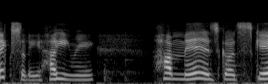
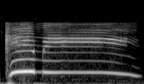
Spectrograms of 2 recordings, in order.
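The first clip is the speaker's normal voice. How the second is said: high, loud call across the room; much higher, louder drawn-out call; 13 semitones higher, 11 dB louder than usual. Real, not acted. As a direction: shout the name to greet someone. Calling out to a viewer.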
